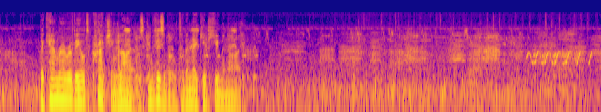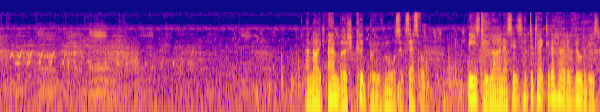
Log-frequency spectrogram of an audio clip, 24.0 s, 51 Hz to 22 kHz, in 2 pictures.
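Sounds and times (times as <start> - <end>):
animal calls at night: 0.0 - 17.5.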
